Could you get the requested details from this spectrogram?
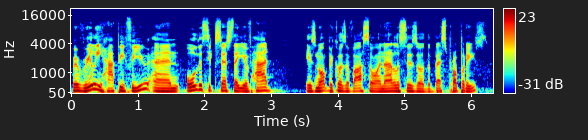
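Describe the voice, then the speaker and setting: A man's voice: medium pitch, fairly quick, a little mellow. Chatty man hosting a panel. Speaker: podcast host. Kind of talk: casual panel chat.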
